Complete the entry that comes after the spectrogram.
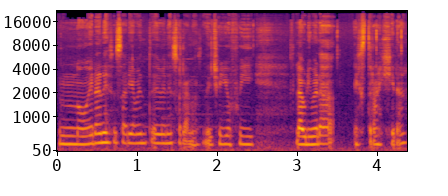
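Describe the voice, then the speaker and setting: A woman talks at a fairly quick pace in a fairly high pitch, her intonation fairly even. Noticeable background noise sits behind her. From Venezuela, moved to Chile at ten. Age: 20s. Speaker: design student, activist. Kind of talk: documentary interview testimony.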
